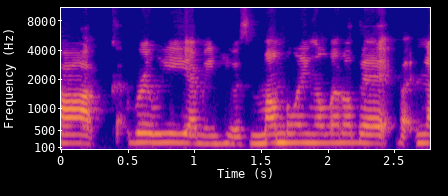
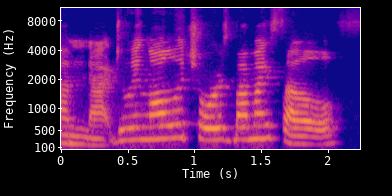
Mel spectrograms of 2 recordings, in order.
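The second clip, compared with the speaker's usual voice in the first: high, rising, fed-up irritated tone; 5 semitones higher than usual. Retelling what her older son said on a phone call: imitating an irritated son. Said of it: "he was irritated 'cause he's like".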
